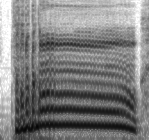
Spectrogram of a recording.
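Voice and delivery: high, sustained rolled halting call; long trilled "trrr". A narrator's reading. Driver's call carrying into the house, long trill. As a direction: imitate a driver stopping horses.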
